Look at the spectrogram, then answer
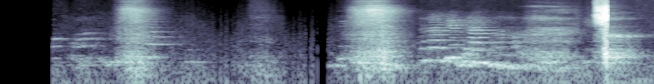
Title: A sneeze away…#sneeze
